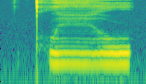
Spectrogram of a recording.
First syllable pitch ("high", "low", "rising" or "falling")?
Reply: high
